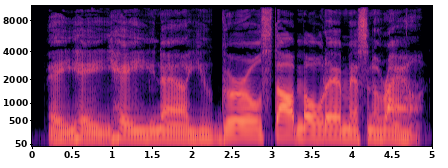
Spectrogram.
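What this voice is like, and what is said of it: Slow mumbling old man voice. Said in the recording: “mumbled all slow in his old man voice.”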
